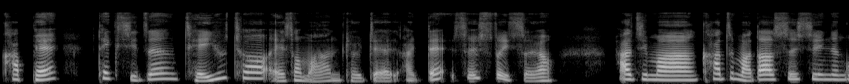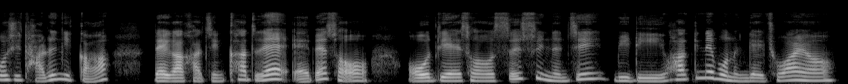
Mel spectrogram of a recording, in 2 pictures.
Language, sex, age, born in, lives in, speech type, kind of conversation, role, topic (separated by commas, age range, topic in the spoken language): Korean, female, 20-24, South Korea, Japan, read, expert-assistant, expert, 버스카드는 어떻게 요금을 계산하나요?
